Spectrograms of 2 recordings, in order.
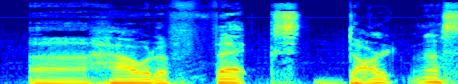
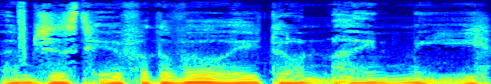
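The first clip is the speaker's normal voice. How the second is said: mock elderly politician voice. Joking about someone at a resort, in a Ronald Reagan voice. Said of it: "Mine sounds like Ronald Reagan a little bit".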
